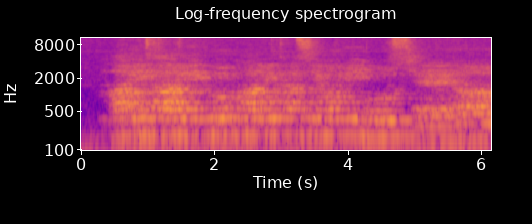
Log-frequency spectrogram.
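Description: A small choir chanting Latin plainchant in unison, the voices coming back in after a short breath about half a second in and holding a steady reciting note that steps down to a lower pitch near five seconds in.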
